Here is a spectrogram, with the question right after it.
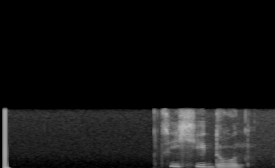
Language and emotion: Russian, neutral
